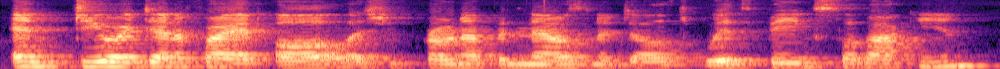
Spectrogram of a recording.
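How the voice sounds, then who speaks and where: A man interviewing, asking procedural questions in a calm, brief manner. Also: sits high, moderate pace, reverberant, rough recording.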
